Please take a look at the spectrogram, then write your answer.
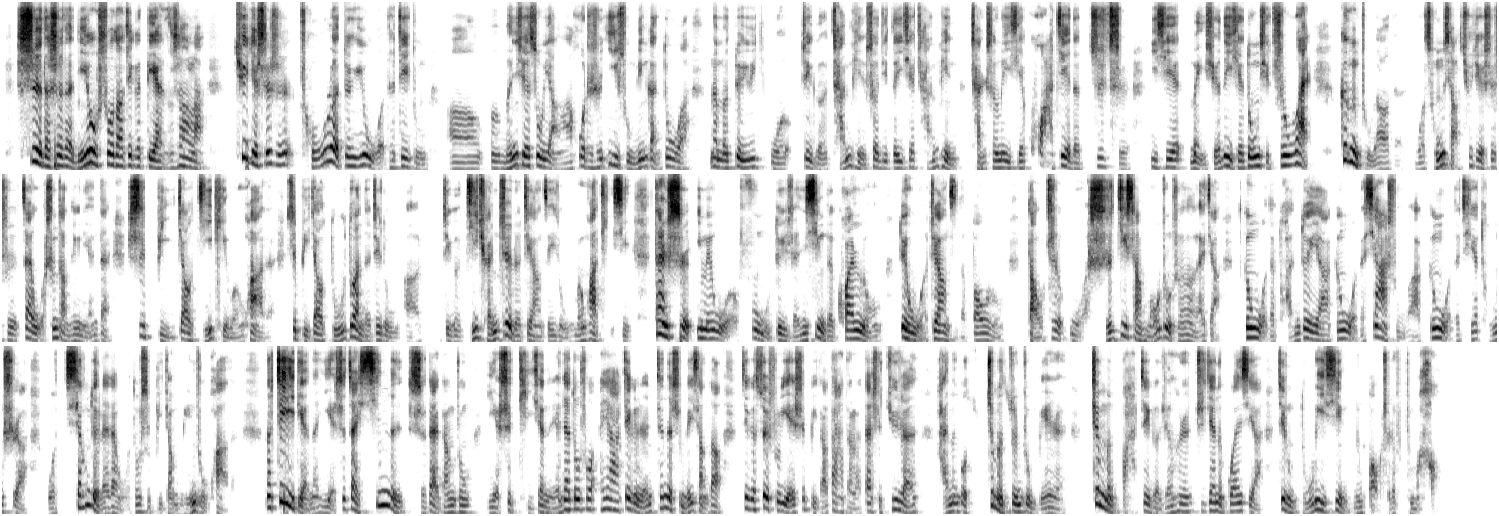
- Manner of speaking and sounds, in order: none
- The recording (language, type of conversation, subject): Chinese, podcast, 父母的期待在你成长中起了什么作用？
